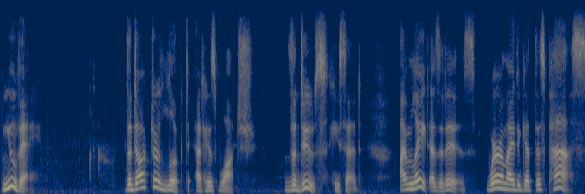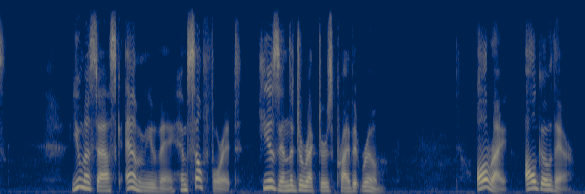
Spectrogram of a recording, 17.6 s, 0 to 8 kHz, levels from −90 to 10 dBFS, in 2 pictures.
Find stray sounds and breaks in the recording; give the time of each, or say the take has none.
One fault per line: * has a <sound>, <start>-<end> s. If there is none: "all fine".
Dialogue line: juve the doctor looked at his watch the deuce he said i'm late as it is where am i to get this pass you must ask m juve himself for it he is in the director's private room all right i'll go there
all fine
